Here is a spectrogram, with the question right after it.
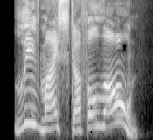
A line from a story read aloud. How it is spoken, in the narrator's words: Elijah shouted at his younger brother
